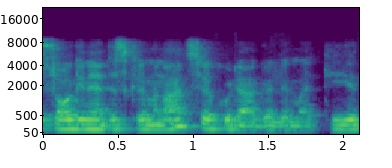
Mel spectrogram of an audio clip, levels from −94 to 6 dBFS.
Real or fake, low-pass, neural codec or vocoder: real; 10.8 kHz; none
